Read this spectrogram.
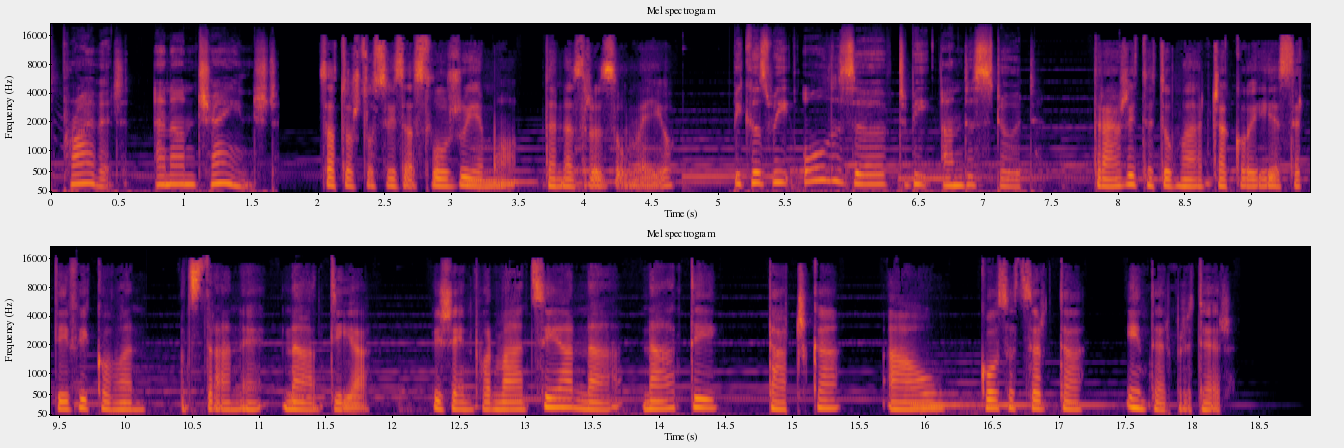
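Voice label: Serbian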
